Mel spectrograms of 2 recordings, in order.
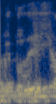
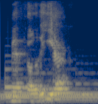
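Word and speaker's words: μεθοδεία: del griego metoda metodia algunos lo leen Pero está bien las dos lecturas metodia o metod metoda sería la pronunciación real de este de esta palabra que tiene varios significados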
